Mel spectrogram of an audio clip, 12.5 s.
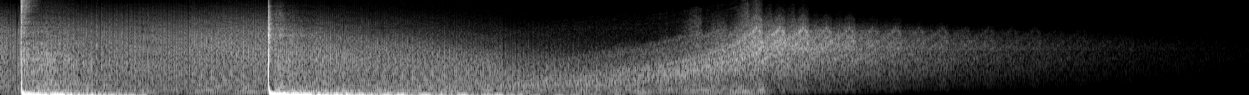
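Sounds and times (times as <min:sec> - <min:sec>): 
kick drums: 0:00.2 - 0:01.8, 0:02.7 - 0:06.0.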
